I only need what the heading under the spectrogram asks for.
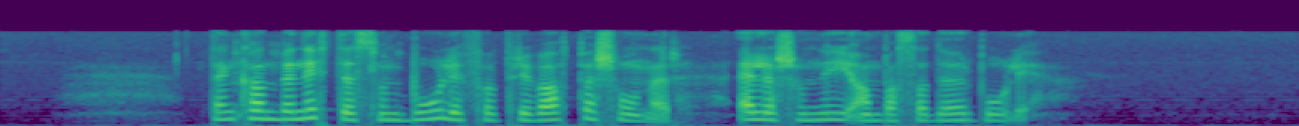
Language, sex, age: Norwegian, female, 26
